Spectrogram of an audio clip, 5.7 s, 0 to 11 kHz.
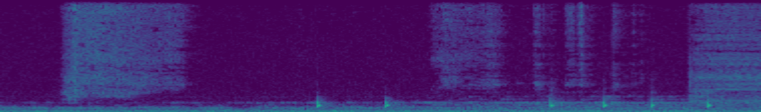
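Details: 2015 Ford Explorer Sport with dual temperature control: thin steady whine with scattered sharp clicks and bursts of vent air when temperature changes; failing blend door actuator, passenger side staying cold on heat.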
